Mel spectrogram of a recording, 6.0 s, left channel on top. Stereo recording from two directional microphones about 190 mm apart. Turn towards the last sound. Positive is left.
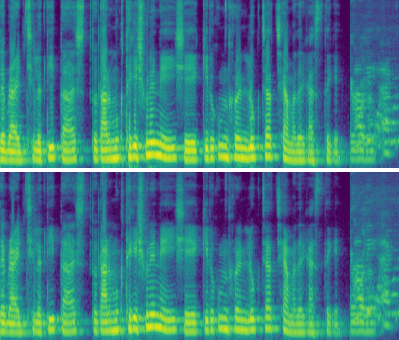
turn(degrees=-10)  # may be behind; listen again after turning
